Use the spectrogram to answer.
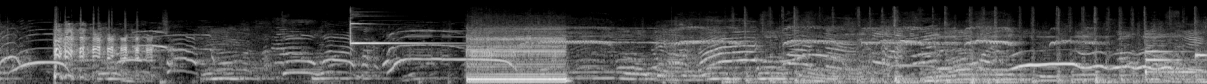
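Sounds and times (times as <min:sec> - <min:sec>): spectators shouting and cheering: 0:03.8 - 0:12.0
loud buzzer: 0:04.7 - 0:05.7
steady high tone: 0:04.7 - 0:05.7.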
